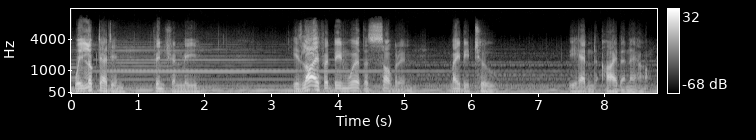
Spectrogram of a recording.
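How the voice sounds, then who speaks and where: An actor playing a beleaguered male ship captain, narrating gravely in a 1940s radio drama. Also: deep voice, slow, pauses often, a little hiss or hum. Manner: grave, tense, flaring into shouts. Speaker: narrator and lead. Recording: old radio broadcast with music underneath.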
